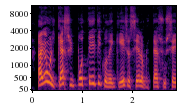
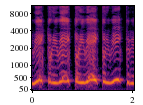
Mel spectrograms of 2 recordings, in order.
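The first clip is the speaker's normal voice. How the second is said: much higher, louder chanting of victory; imitated preacher shouting; 11 semitones higher, 5 dB louder than usual. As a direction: shout it like a TV spiritual guide whipping up a crowd. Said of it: "así grita".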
